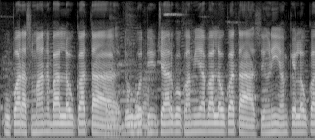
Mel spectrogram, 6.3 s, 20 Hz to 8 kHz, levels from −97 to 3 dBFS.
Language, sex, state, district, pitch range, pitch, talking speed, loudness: Bhojpuri, male, Uttar Pradesh, Ghazipur, 130-140 Hz, 135 Hz, 160 wpm, -19 LUFS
